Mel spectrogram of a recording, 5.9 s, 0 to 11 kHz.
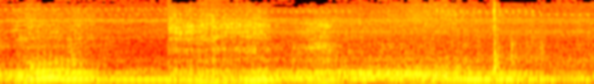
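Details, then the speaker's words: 1990 Chevrolet Celebrity wagon, not driven for a long time, low on gas; deep steady engine rumble rising and falling smoothly with revs, no knocks or misses, running well. "Other than out of gas, the Celebrity seems to be working pretty good. Sounds good."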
